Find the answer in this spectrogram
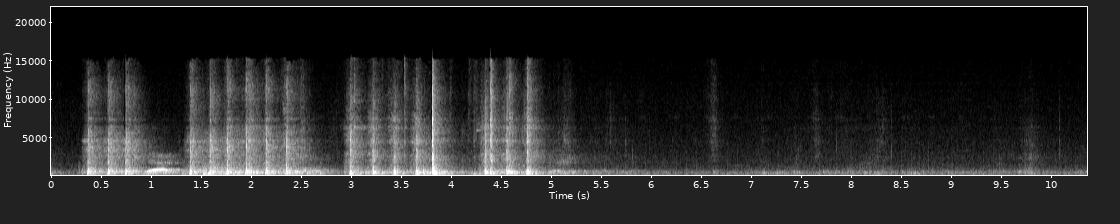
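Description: Airsoft rifle fire: four quick bursts of rapid sharp shots, about seven a second, over the first five seconds, echoing off the walls.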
